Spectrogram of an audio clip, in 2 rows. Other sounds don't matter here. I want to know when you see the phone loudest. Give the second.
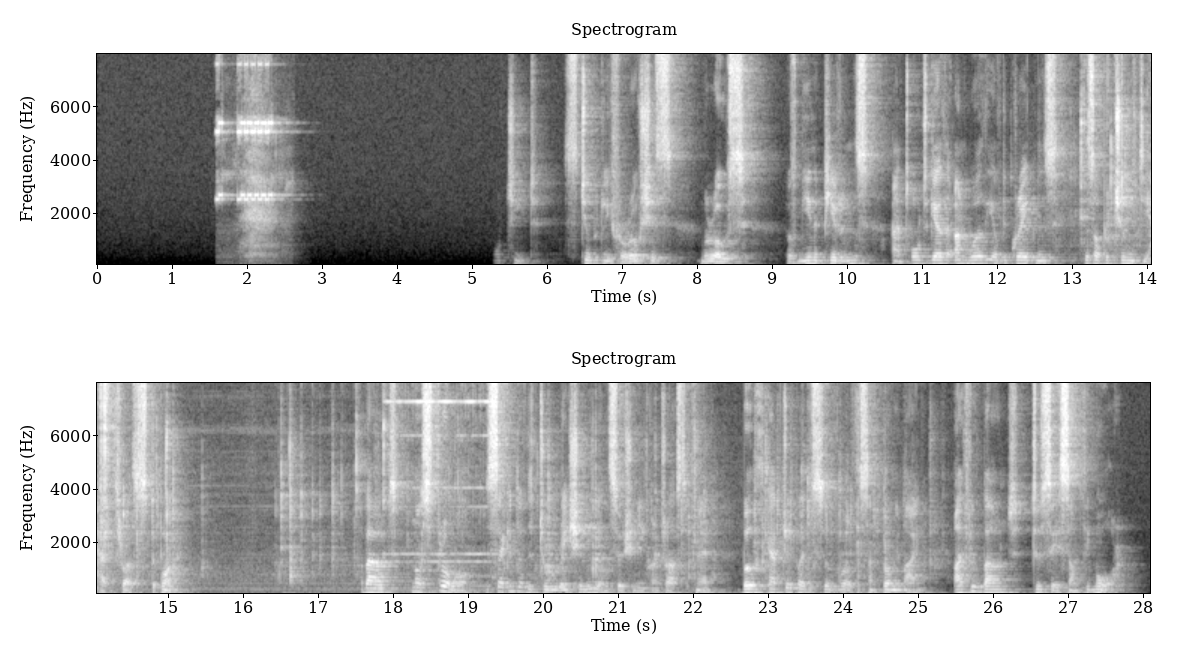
2 s.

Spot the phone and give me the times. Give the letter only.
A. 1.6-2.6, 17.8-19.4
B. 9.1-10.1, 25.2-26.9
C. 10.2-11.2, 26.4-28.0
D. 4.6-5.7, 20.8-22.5
A.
